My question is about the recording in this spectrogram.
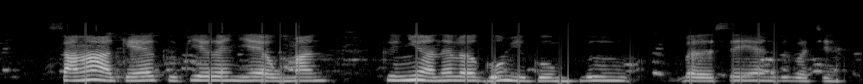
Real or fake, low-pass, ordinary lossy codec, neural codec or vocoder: real; 7.2 kHz; MP3, 64 kbps; none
